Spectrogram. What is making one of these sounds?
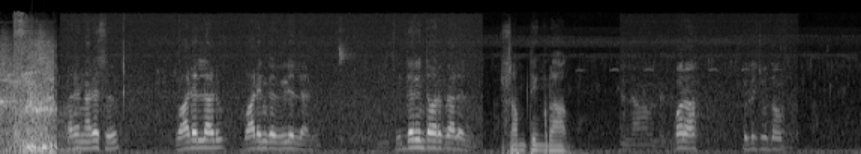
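A young man speaks quietly nearby.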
